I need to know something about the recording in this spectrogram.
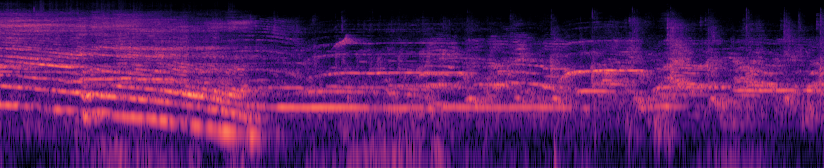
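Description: A ring announcer's long drawn-out call, falling in pitch over about three seconds, then more long held notes, over crowd noise in a hall.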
